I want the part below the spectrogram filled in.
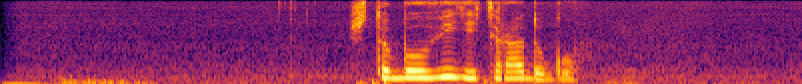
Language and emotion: Russian, neutral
